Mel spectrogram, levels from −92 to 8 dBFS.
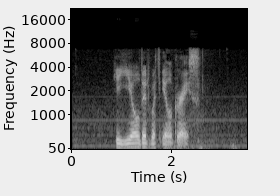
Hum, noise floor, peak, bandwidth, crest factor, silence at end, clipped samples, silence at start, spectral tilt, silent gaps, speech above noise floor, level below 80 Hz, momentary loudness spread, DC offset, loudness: none; -49 dBFS; -4 dBFS; 7.2 kHz; 18 dB; 0.25 s; under 0.1%; 0.9 s; -5.5 dB/octave; none; 31 dB; -50 dBFS; 9 LU; under 0.1%; -19 LUFS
